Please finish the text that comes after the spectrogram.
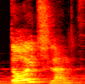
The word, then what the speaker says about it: Deutschland: Deutschland en la primera. Entonces, sigue la misma regla. Si tenemos una palabra alemana normal y corriente, en este caso pronunciamos siempre, ponemos el acento en la primera sílaba.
